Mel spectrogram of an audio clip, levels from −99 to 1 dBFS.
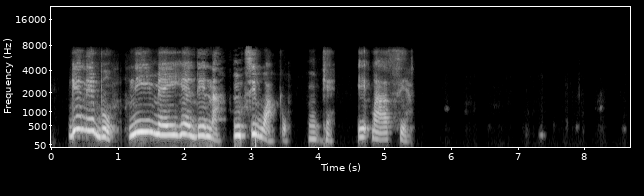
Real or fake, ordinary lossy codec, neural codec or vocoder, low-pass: fake; Opus, 24 kbps; codec, 16 kHz, 16 kbps, FreqCodec, smaller model; 7.2 kHz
